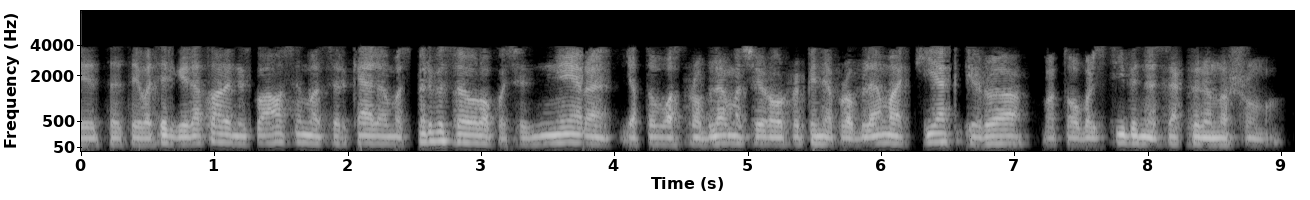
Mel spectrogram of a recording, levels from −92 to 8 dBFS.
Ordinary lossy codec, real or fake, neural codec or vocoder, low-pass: AAC, 16 kbps; fake; codec, 24 kHz, 0.9 kbps, DualCodec; 7.2 kHz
